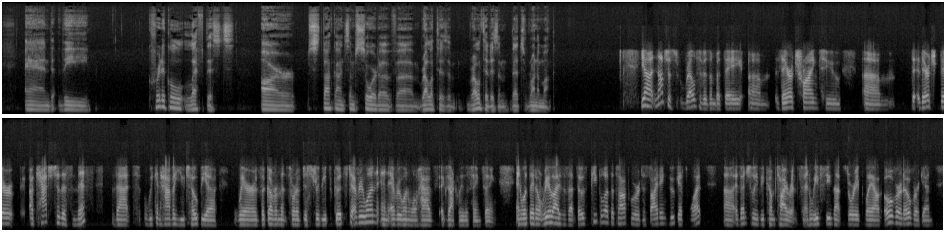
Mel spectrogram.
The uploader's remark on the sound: we take your calls in open phones across America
